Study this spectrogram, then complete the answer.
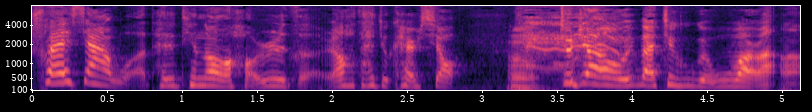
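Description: Noticeable background noise sits behind a woman speaking at a very fast pace. Her pitch is high. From Xi'an, Shaanxi, China. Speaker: theatre venue staff, podcast guest. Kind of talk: casual chat.

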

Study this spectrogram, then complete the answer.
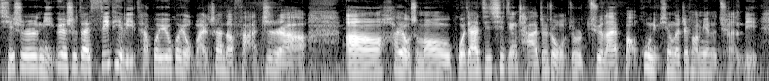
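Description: At a moderate pace, a woman speaks with lively intonation in an ordinary speaking voice. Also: hardly any pauses. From Northeast China. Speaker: podcast guest. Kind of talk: casual chat.

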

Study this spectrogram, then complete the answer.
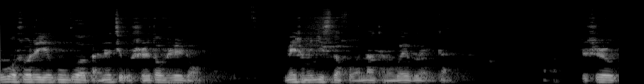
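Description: This man's voice is fairly low and somewhat breathy, with a monotone, flat intonation. He talks at a very fast pace, broken by long, frequent pauses. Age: 20s. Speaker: product manager. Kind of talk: casual chat.

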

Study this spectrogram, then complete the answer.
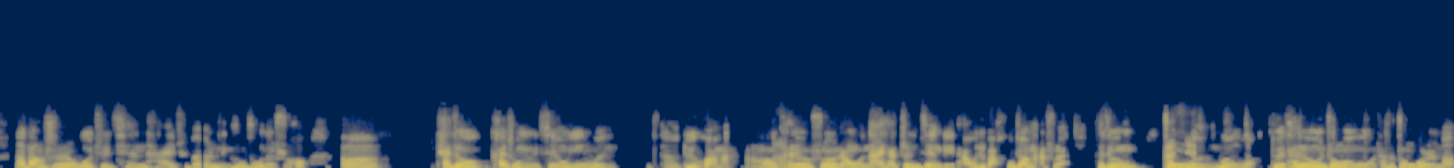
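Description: Against a quiet background, a woman at medium pitch speaks at a fairly quick pace with lively intonation. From Yunnan, Mangshi (Dehong). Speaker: podcast co-host. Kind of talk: casual chat. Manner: animated storytelling.

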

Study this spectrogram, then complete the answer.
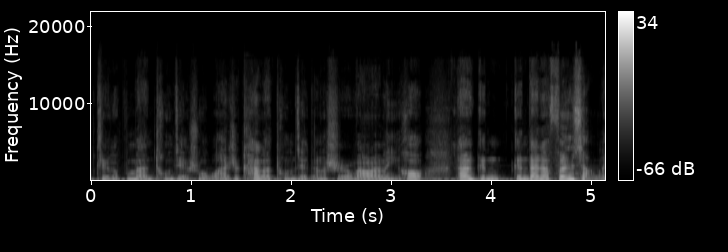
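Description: This man has a plain, everyday voice, pitched fairly low. He talks at a fairly quick pace. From Northeast China. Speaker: visually impaired board game player. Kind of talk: casual chat.

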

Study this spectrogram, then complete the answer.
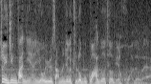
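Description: A man speaks at a very fast pace. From Shanghai. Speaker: stand-up comedian. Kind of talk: casual chat. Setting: outdoors in the rain.

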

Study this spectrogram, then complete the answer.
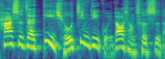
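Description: A fairly bright tone with big pitch swings at a fairly quick pace, on a very clean recording with a silent background. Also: man, high pitch for a man.

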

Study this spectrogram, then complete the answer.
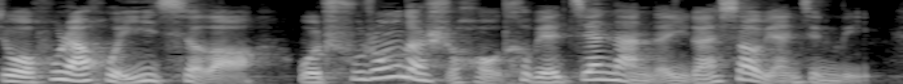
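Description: A woman speaks at a moderate pace and medium pitch with lively intonation. Hers is a plain, everyday voice. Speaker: podcast host. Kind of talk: casual chat.

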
